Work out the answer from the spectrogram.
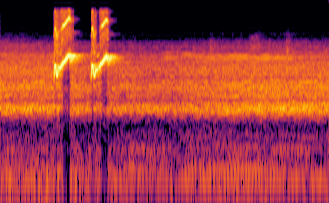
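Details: Male olive-backed tailorbird giving two quick, bright notes, each rising steeply in pitch, separated by a fraction of a second, then only a steady background hum.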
